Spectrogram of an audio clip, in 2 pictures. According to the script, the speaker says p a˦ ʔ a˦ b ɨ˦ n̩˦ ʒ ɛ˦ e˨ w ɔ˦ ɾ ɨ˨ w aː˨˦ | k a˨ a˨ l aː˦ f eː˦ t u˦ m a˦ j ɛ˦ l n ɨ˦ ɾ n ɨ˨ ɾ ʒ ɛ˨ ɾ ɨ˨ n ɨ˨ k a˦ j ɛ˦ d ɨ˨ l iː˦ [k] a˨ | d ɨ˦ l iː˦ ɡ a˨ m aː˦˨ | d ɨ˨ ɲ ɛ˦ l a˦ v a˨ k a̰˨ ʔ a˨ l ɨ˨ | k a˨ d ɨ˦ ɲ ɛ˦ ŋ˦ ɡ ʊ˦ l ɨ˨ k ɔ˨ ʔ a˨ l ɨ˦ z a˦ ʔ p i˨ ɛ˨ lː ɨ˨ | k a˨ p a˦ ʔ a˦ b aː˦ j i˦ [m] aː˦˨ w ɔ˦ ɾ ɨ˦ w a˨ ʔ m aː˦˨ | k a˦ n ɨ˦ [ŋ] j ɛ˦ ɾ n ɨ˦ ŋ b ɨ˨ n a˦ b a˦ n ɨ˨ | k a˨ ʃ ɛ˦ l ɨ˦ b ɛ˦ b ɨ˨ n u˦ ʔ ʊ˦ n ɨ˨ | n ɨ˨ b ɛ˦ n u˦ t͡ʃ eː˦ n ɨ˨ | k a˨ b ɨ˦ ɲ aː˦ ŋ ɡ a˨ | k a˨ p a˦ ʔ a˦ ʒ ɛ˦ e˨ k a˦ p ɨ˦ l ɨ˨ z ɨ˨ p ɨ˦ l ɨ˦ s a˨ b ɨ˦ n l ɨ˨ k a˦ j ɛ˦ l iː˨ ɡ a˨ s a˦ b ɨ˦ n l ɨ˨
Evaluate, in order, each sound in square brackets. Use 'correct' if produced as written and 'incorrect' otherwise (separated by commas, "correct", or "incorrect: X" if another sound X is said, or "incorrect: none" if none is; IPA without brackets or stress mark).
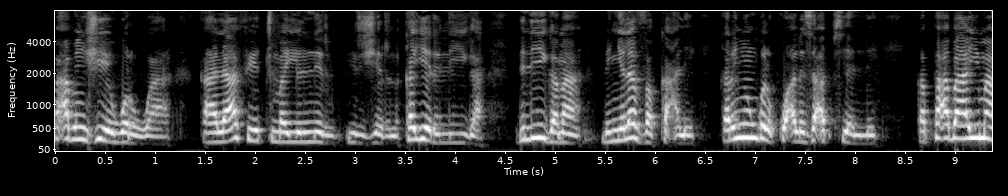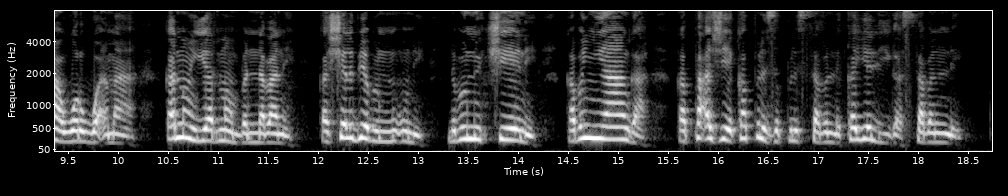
incorrect: ɡ, correct, correct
